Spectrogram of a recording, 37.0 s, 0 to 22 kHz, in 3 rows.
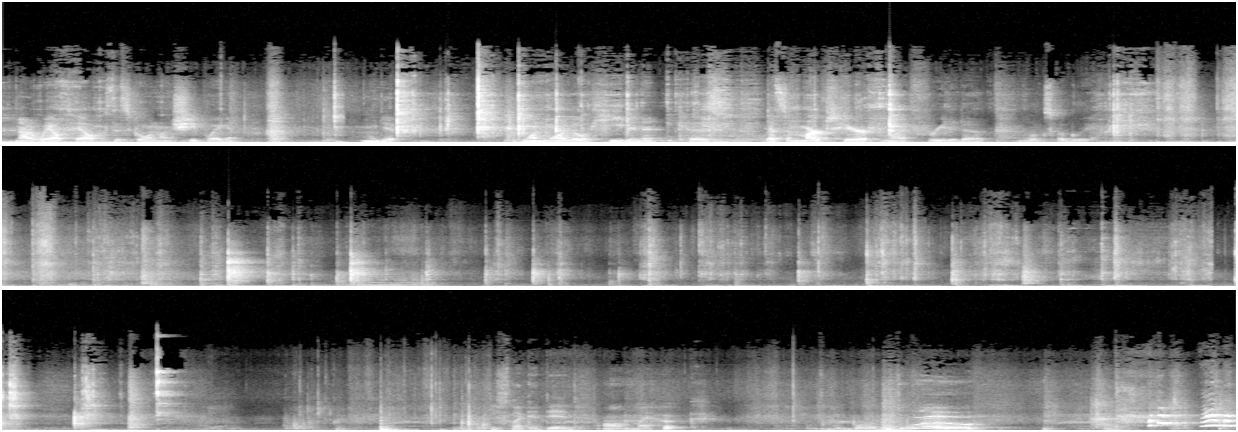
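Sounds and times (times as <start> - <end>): steel tools tapping on metal: 26.2 - 26.5.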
